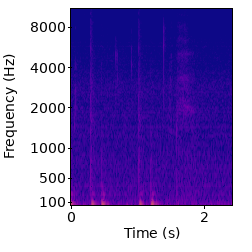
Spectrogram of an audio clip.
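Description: Computer mouse button clicking, several quick clicks in the first second and a half, clicking the back arrow of a chart program to step the date back a day at a time.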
